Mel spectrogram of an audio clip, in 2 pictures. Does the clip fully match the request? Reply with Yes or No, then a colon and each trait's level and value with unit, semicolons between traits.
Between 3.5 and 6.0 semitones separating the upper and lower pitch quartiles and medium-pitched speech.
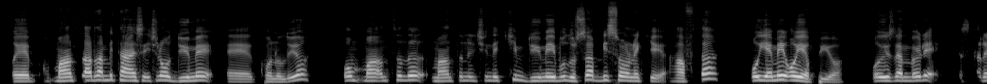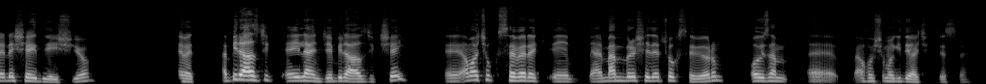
Yes: average, 4.1 semitones; medium, 170 Hz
